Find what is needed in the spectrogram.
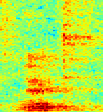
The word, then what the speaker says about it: bier: Then he went up and touched the bier. Bier? What's the correct pronunciation of that? – Bier.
